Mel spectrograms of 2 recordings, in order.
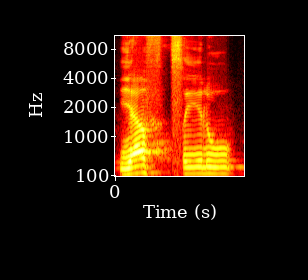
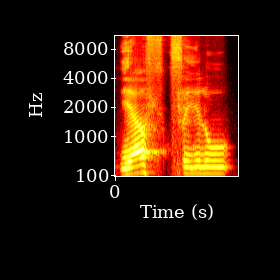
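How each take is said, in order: No difference in how they are said.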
